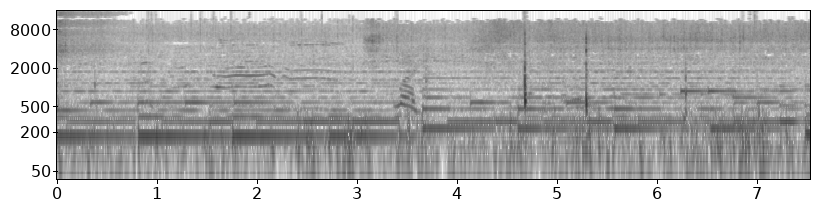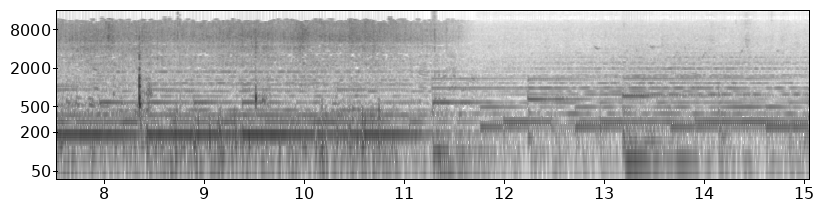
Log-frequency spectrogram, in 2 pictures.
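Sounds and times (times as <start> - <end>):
vegetables sizzling in a frying pan: 0.0 - 11.6
background music: 0.0 - 15.0.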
